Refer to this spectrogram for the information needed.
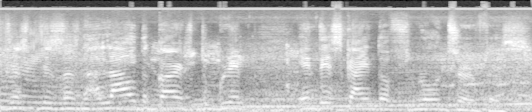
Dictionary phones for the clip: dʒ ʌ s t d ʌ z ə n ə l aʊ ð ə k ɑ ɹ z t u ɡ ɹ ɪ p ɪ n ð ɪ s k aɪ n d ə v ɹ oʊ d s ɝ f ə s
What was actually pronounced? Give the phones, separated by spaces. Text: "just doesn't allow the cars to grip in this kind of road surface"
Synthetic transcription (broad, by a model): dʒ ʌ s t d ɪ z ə ə l aʊ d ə k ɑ ɹ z t u ɡ ɹ ɪ p ɪ n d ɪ s k aɪ n d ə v ɹ oʊ d s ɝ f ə s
